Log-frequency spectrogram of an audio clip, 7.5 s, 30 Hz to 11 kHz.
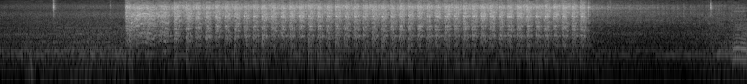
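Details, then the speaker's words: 1994 Ford Mustang GT convertible after fitting a new distributor for weak spark: starter cranks steadily about four and a half seconds without firing, worse than before, now no spark anywhere; crank, no start. "Not even trying to start now. Try it again. Nothing. That's worse than it was before. At least it tried before."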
